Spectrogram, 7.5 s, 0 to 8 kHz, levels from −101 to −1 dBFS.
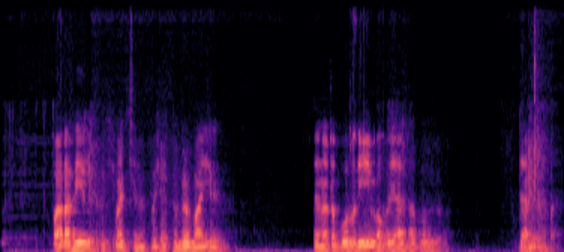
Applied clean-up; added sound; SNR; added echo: neural mask model DeepFilterNet 3.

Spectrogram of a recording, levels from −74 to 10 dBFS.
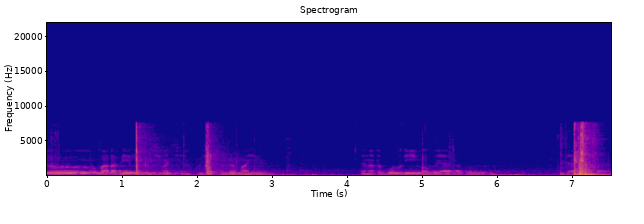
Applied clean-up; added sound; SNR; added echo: none; Slam; -4 dB; reverberation time 0.4 s.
